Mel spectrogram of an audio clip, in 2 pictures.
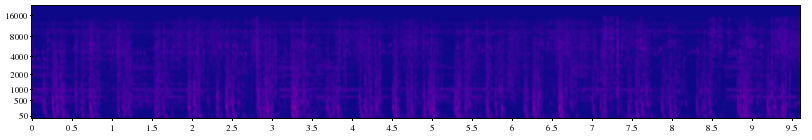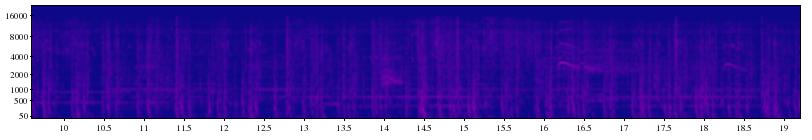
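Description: A horse's hooves thud steadily on dry ground at a gallop.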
